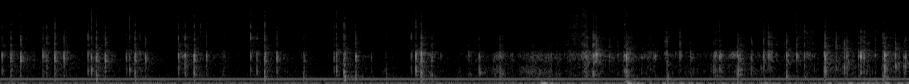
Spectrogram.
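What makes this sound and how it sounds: Long nails tap and scratch the surface of a kraft paper snack pouch with a plastic window, partly full of dried fruit, lying on a table. Quick, dry clicks come in uneven bursts with a faint papery crinkle between them, over a steady low hum.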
